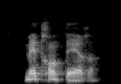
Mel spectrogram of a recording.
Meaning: 1. to plant 2. to bury
- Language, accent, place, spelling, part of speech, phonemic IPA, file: French, France, Lyon, mettre en terre, verb, /mɛ.tʁ‿ɑ̃ tɛʁ/, LL-Q150 (fra)-mettre en terre.wav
